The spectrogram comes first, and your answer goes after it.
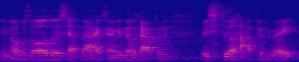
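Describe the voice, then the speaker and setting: A podcast guest born in Somalia who lived in Ottawa, Canada, talks quickly in a medium, fairly bright voice with fairly even intonation. He's off-mic in a roomy space with faint background noise. His casual advice is slangy, emphatic and motivational, scattered with "you know what I mean."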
